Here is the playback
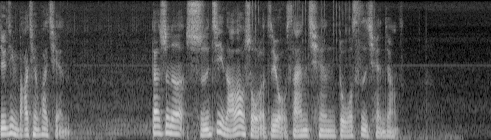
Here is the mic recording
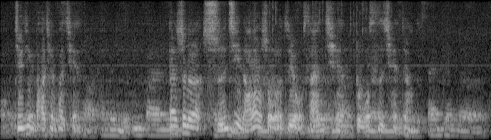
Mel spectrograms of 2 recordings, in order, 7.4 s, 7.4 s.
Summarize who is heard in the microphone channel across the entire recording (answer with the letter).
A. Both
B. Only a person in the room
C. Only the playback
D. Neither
A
